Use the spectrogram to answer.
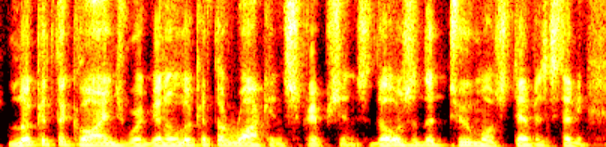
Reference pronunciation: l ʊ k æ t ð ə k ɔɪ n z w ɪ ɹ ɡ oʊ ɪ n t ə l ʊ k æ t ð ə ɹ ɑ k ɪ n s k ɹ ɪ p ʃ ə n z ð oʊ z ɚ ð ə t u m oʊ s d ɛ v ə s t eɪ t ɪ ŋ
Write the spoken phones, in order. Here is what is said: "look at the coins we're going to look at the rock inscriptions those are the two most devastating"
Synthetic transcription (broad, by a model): l ʊ k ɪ t ð ə k ɔɪ n z w ɪ ɹ ɡ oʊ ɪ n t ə l ʊ k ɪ t ð ə ɹ ɑ k ɪ n s k ɹ ɪ p ʃ ə n z ð oʊ z ɚ ð ə t u m oʊ s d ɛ v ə s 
